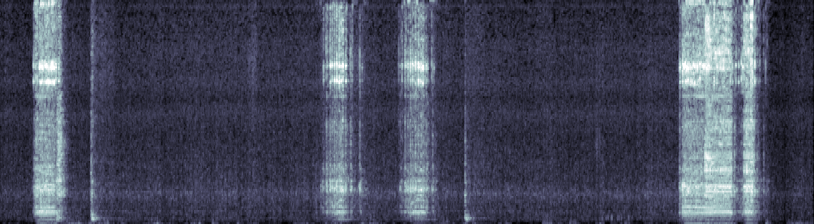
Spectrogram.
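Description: Bursts of a sewing machine stitching boxer brief fabric, three or four short runs of steady whirring separated by quieter pauses with faint handling noise, close and fairly loud.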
